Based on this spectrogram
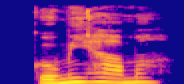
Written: gummihammer

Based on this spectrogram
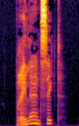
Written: brilleansigt

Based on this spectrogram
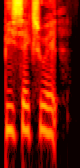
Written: biseksuel

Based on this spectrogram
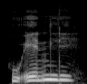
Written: uendelig

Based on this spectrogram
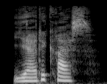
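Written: HJERTEGRÆSSET

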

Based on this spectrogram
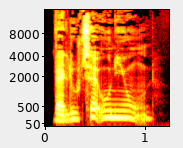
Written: VALUTAUNIONEN

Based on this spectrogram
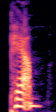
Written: perm

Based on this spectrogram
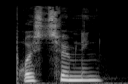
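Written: brystsvømning

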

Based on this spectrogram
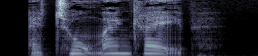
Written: atomangreb

